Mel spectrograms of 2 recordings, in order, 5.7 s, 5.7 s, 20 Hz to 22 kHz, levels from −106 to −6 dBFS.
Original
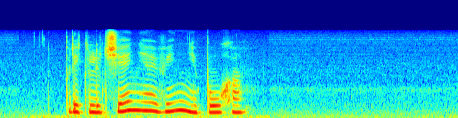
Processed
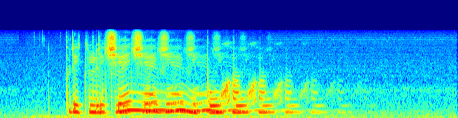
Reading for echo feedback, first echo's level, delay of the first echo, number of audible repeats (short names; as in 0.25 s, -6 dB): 44%, -4.0 dB, 0.328 s, 5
